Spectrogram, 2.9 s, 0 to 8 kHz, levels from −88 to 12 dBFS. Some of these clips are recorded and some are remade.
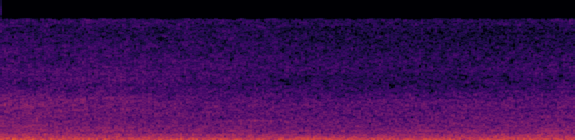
recorded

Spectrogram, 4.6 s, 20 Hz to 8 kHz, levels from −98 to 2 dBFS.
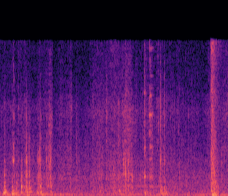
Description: recorded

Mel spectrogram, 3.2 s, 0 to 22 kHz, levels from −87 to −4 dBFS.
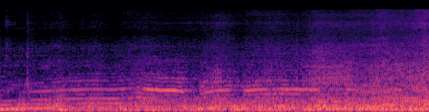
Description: recorded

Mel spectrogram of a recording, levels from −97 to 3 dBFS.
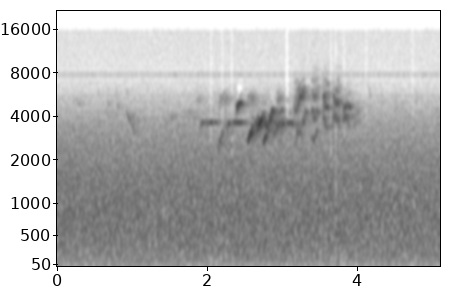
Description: remade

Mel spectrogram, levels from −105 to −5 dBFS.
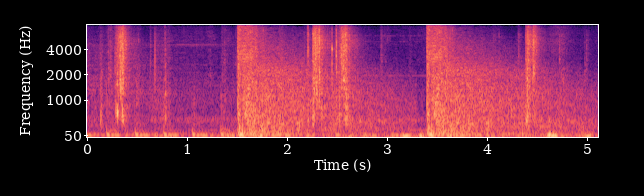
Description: recorded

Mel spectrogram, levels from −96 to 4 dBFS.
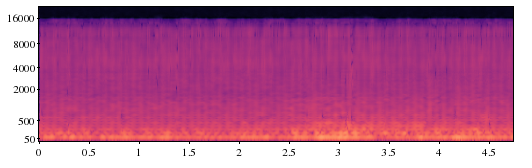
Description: remade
